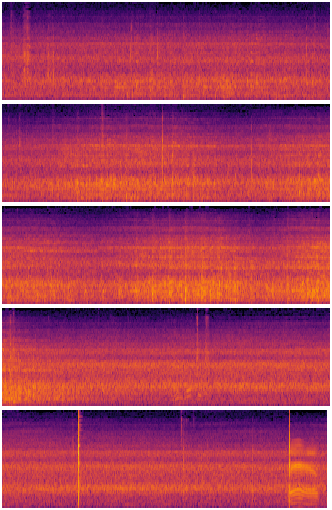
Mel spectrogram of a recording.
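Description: Metra bilevel commuter train rolling out of the station close by, its steel wheels rumbling along the rails, swelling louder twice in the middle as the cars pass and then settling as it pulls away. A single sharp click near the end.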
